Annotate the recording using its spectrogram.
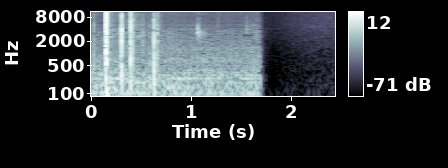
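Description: A few sharp pops or knocks, four or five in the first second, over a steady low hum; the sound then cuts off abruptly to silence shortly before the end.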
